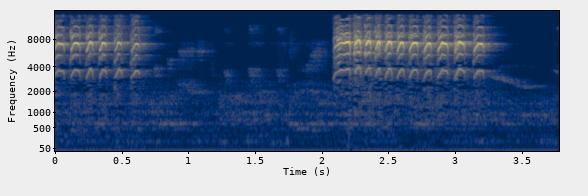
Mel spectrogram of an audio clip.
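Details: Breeding female Javan white-eye, used to excite males, gives a brief high trill, a pause of over a second, then a longer run of rapid bright chirping notes.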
